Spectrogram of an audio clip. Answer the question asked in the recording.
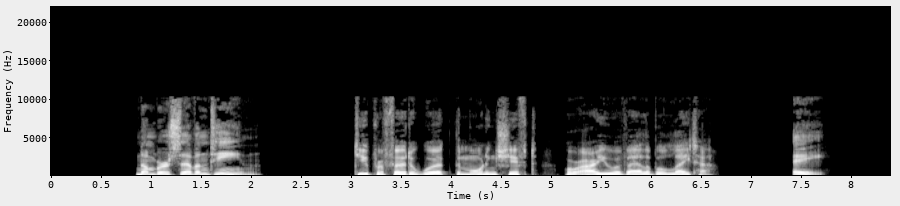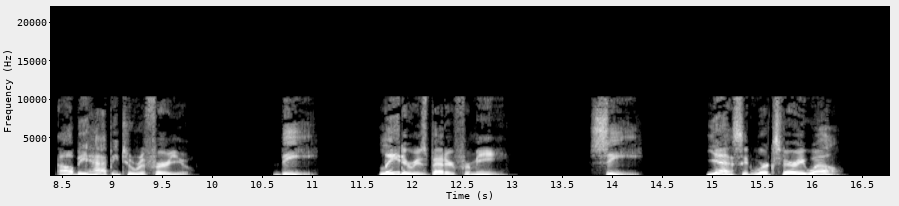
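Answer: B: Later is better for me.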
